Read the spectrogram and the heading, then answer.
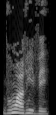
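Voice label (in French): "Bon arrivée", French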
